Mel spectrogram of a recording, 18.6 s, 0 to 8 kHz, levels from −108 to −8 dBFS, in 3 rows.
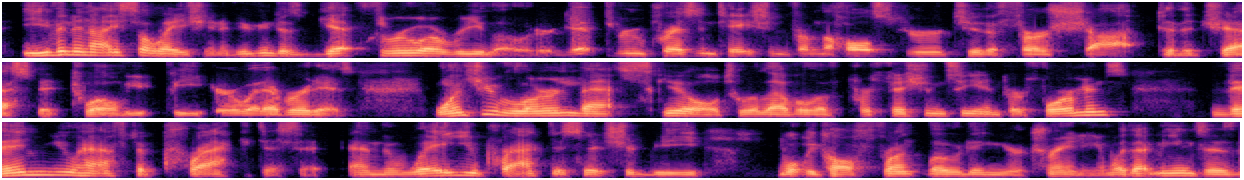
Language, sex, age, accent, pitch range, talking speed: English, male, 30-49, American, 105-145 Hz, 225 wpm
